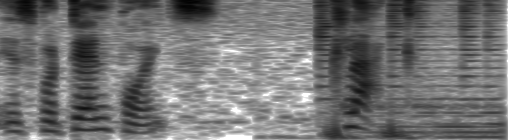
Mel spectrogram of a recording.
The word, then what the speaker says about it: claque: Clack. It is pronounced clack and also Clark.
